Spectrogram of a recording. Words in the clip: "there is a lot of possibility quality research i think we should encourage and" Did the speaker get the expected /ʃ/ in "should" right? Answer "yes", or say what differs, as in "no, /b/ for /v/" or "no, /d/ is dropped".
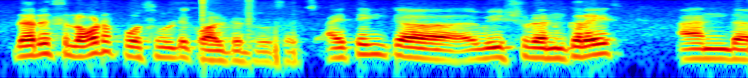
yes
